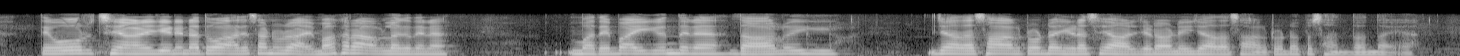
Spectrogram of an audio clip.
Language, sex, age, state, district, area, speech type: Dogri, female, 45-60, Jammu and Kashmir, Samba, rural, spontaneous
